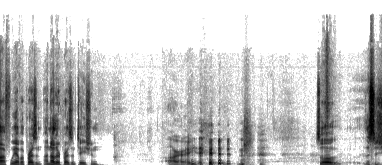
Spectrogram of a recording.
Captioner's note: laughing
